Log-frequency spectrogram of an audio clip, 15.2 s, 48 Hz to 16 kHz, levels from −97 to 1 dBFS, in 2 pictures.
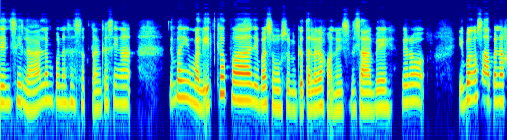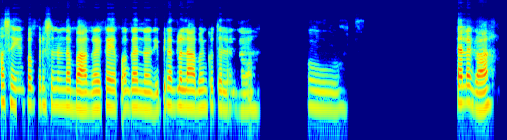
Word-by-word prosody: din 225 -1 -1
sila, 205 -7 -3
alam 245 0 -4
ko 235 - -6
nasasaktan 225 -5 -8
kasi 220 +3 -6
nga, 220 0 -2 0.6
'di - - -10
ba, 290 - 0
'yong 270 -3 -5
maliit 205 +1 +2
ka 330 -1 +2
pa, 255 -4 +5
'di 225 - -3
ba 215 - +3
sumusunod 190 -4 -3
ka - - +1
talaga 185 +4 0
kung - - -5
ano 170 - -6
'yong 175 - -4
sinasabi. 180 +1 -1
Pero, 235 0 -4 0.5
ibang 260 +1 +2
usapan 250 -4 +2
na - - -3
kasi 225 -2 0
yun 195 +1 -8
'pag 210 -1 -2
personal 205 -1 -4
na 195 - +3
bagay, 180 -1 +3
kaya 190 0 +3
'pag 180 - -3
gano'n 180 -3 +1
ipinaglalaban 190 0 +2
ko 200 - -7
talaga, 175 -2 -7 0.8
oo. 175 -2 -11 1.7
Talaga? 225 -3 +5
195 Hz, 160 wpm, -26 LUFS, 180-230 Hz, 1.7 s, pa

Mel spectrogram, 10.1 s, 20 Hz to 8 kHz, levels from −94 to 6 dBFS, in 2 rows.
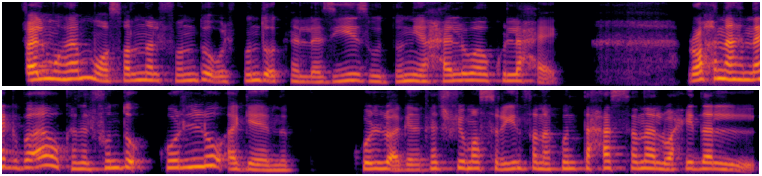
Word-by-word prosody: فالمهم 285 +4 +5
وصَلنا 220 +3 -1
الفندق، 230 +1 -4
والفندق 220 +6 -4
كان 195 -3 -8
لذيذ 195 +5 -4
والدنيا 195 +2 -3
حلوة 225 +4 -1
وكل 220 -1 -3
حاجة، 215 - -8 0.9
رُحنا 275 -3 +6
هناك 260 +2 +4
بقى 260 +6 +2
وكان 220 -8 -3
الفندق 245 +3 -1
كلّه 270 +5 +2
أجانب، 180 -4 -2 0.4
كلّه 215 0 +1
أجانب، 180 +2 -4
ما - - -15
كانش 225 0 -4
في 240 - -1
مصريين، 225 -2 -1
فأنا 225 -2 -2
كنت 220 +2 -3
حاسّة 240 +1 -1
أنا 230 0 +3
الوحيدة 215 +1 +1
ال 195 -4 -3
225 Hz, 170 wpm, -26 LUFS, 205-245 Hz, 0.9 s, رُحنا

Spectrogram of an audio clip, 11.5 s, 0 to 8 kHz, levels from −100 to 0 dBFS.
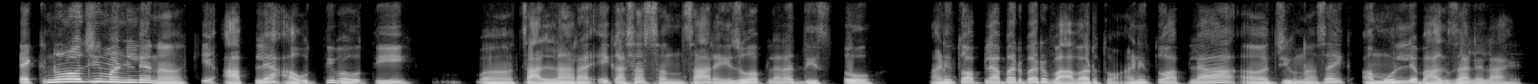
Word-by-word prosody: Technology 240 +10 +4
म्हणले 210 -4 +4
ना 125 -4 +2
की 170 - -5
आपल्या 150 +10 0
अवती-भोवती 125 -1 -1 0.7
अ, - - -1 0.3
चालणारा 125 +4 +2
एक 165 0 -3
असा 150 +4 +1
संसार 120 +3 -1
आहे 110 -3 -1
जो 130 +4 +2
आपल्याला 140 +3 -2
दिसतो. 115 -2 -1 0.5
आणि 135 +6 +2
तो 165 - +1
आपल्याबरोबर 155 +2 0
वावरतो 110 +1 0
आणि 125 +6 +1
तो 145 - -3
आपल्या 145 +4 -1 0.2
अ, 110 -1 -1
जीवनाचा 135 +8 -2
एक 170 -1 -4
अमूल्य 150 +8 +2
भाग 125 +1 +1
झालेला 130 -2 -1
आहे. 105 -1 -7
135 Hz, 150 wpm, -22 LUFS, 115-160 Hz, 0.7 s, Technology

